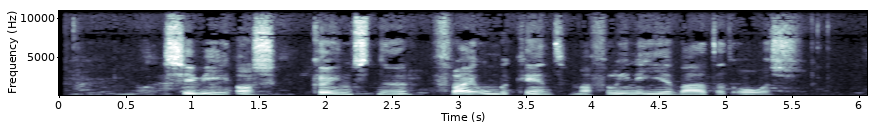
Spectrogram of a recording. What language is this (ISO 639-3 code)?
fry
